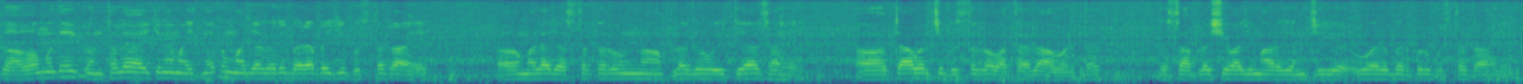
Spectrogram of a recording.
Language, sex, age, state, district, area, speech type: Marathi, male, 30-45, Maharashtra, Yavatmal, urban, spontaneous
